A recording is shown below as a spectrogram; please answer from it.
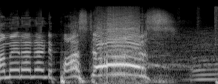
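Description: A man's amplified voice shouting: a brief drawn-out word, then a loud, strained yell lasting about a second that fades out near the end.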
